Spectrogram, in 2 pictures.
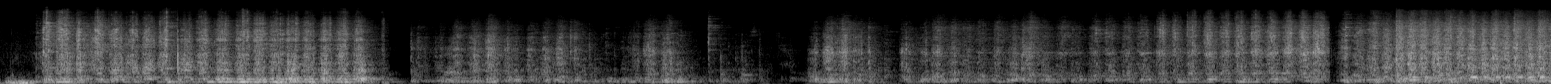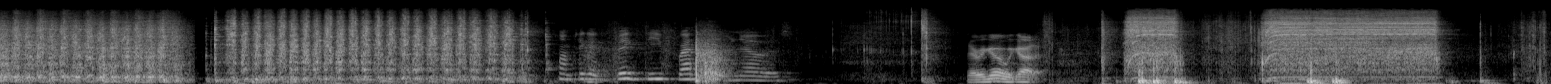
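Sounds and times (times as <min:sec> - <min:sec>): hand saw cutting bone: 0:00.4 - 0:06.8, 0:08.1 - 0:20.9.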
